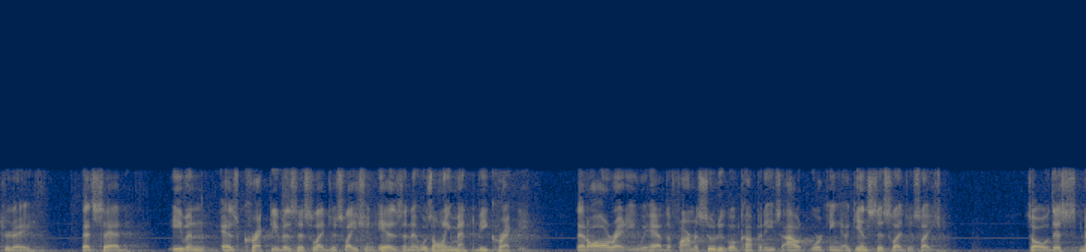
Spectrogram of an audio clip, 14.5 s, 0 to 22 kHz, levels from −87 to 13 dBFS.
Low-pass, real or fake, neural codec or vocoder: 7.2 kHz; real; none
